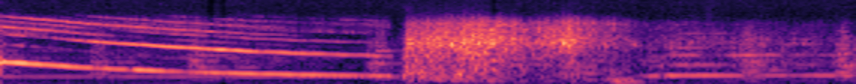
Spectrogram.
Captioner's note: splash!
